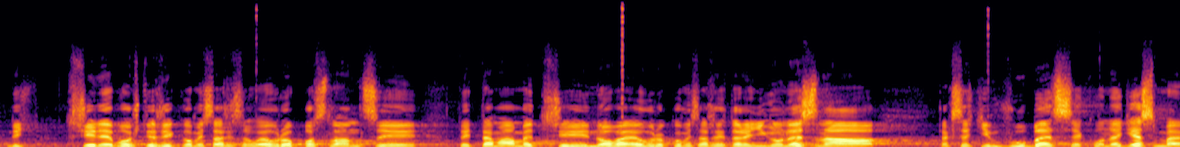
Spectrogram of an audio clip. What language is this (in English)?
Czech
